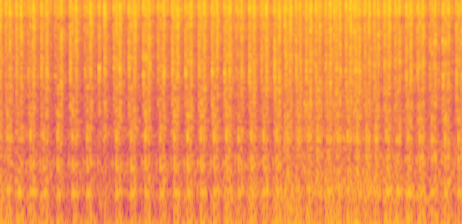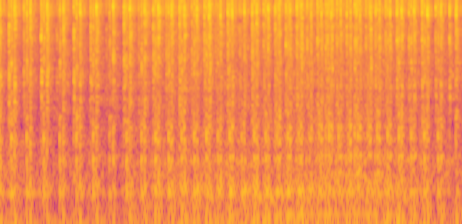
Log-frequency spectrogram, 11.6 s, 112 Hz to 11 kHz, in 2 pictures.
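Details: Big-cam 454 big-block Chevy, first cold start on engine stand, no tuning, carburetor still problematic: loud deep choppy fast idle with uneven lumpy lope, steady; fresh engine running healthy, camera mic may exaggerate a knock.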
